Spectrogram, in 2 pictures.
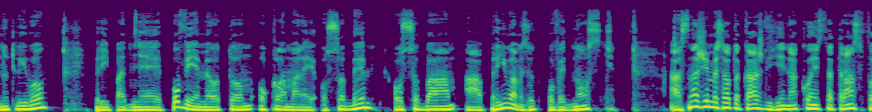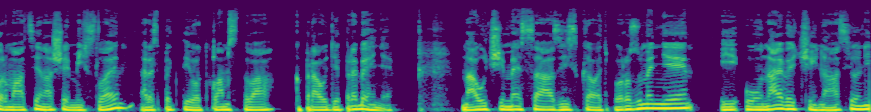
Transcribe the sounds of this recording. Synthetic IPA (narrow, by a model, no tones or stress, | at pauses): d̪nɔt̪liʋɔpɾiːpad̪ɲɛpɔʋɪɛmɛɔt̪ɔmɔklamanɛjʔɔsɔbɛɔsɔbaːmapɾiːmamɛzɔt̪̚pɔʋɛd̪nɔscʔa̰snaʒiːmɛsaɔt̪̬ɔkaʒd̪iːɟɛɲnakɔɲɛt͡st̪at̪ːɾansfɔɾmaːt͡sianaʃɛjmislɛɾɛspɛkt̪iːʋɛɔt̪klamst̪ʋa | kpɾaʊɟɛpɾɛbɛɦɲɛ̰ | naut͡ʃiːmɛsaziːskaʋacpɔɾɔzumɛɲɪɛ | iʔunajʋɛt͡ʃiɣnaːsilɲiː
